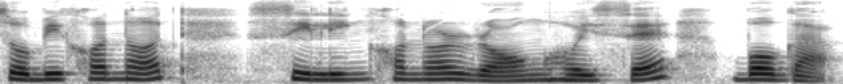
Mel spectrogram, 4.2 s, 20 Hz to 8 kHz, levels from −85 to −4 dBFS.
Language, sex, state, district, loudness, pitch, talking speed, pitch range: Assamese, female, Assam, Kamrup Metropolitan, -18 LUFS, 200 Hz, 85 wpm, 185-210 Hz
